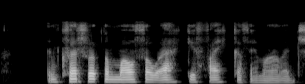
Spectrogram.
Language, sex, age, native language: Icelandic, male, 16, Icelandic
